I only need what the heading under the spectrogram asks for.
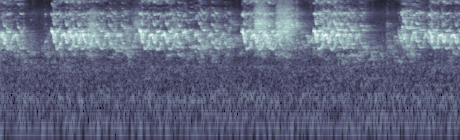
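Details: Budgerigar father feeding two chicks millet paste in a caged colony while the mother looks on. Grating, high chatter comes in four bursts, each about a second long, with short gaps.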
